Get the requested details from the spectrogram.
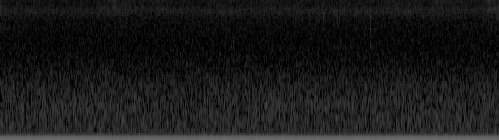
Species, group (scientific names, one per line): Barbitistes serricauda
Orthoptera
